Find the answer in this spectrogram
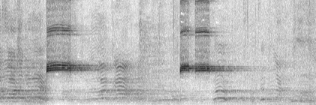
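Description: A referee's whistle blown in two short, steady, high-pitched blasts about two seconds apart, stopping the action in a wrestling bout, over crowd voices in a hall.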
